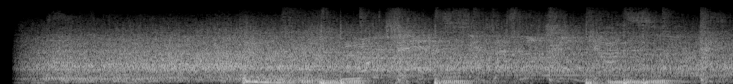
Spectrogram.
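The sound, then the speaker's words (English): A large WWE SmackDown crowd boos loudly and steadily as Vince McMahon makes his advertised appearance, a dense roaring wash of voices that starts abruptly and holds without a break for about seven seconds, with low droning tones underneath. “You can hear people booing.”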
